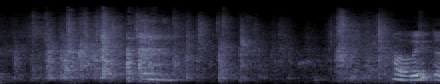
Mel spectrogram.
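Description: Women laughing in irregular, breathy bursts of giggles.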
